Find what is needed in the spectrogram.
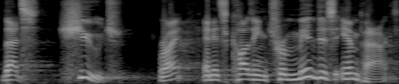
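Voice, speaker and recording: A man speaks with lively intonation. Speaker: Bible class teacher. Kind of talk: Bible class lecture with discussion. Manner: fast.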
